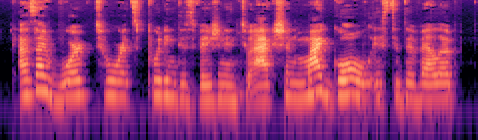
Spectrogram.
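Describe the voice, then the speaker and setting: A woman speaks at a moderate pace in a French accent. Her pitch is fairly high and her tone bright and sharp. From Senegal (Dakar). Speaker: podcast host, digital marketing trainer. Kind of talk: solo podcast introduction monologue. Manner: animated, with laughs.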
